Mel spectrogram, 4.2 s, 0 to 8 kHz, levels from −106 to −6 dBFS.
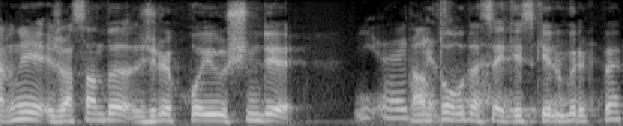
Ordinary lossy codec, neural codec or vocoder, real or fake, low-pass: none; codec, 16 kHz, 2 kbps, FunCodec, trained on LibriTTS, 25 frames a second; fake; none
